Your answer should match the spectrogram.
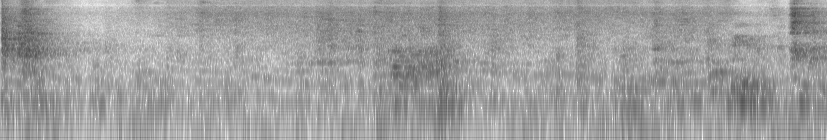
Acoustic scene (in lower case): crowded indoor space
